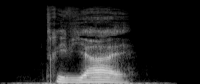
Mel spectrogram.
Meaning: trivial (common, easy, obvious)
- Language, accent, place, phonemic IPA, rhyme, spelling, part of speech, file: German, Germany, Berlin, /tʁiviˈaːl/, -aːl, trivial, adjective, De-trivial.ogg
